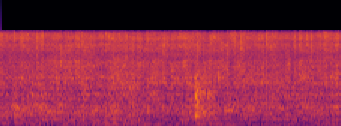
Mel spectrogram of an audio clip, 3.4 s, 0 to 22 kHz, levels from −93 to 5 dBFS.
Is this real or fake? fake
